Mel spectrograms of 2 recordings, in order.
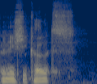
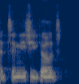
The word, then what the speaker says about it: Ta-Nehisi Coates: Warner Brothers is reportedly looking into introducing a Black Superman for a new film written by Ta-Nehisi Coates. If I said that right, I probably did. – Ta-Nehisi Coates. – Yeah, Ta-Nehisi Coates.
